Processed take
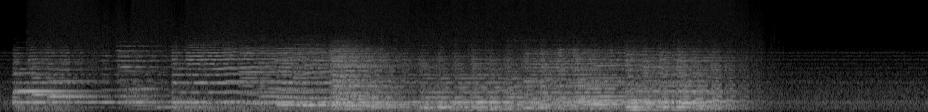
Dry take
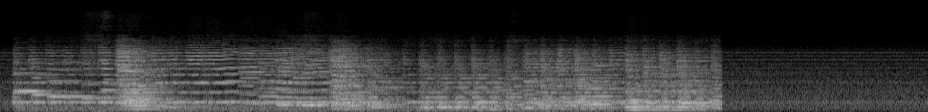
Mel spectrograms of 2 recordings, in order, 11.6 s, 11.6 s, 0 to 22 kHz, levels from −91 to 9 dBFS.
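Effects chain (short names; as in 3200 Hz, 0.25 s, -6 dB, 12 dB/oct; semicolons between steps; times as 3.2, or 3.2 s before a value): 0.87–2.15 metallic resonator 170 Hz, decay 0.26 s, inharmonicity 0.03; lo-fi delay 0.17 s, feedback 55%, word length 8-bit, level -5 dB; gain -6 dB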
